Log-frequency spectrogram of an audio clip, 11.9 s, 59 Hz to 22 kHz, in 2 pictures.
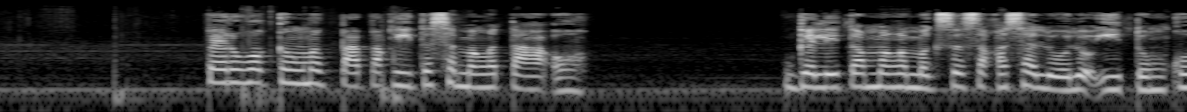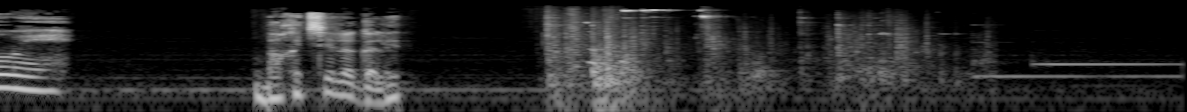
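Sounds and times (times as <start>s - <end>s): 
speech: 1.1s - 3.1s, 3.9s - 6.4s, 7.3s - 8.1s
bedroom door bursting open with a thud and rattle: 8.6s - 11.0s
knocks and clatters: 8.7s - 11.0s.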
